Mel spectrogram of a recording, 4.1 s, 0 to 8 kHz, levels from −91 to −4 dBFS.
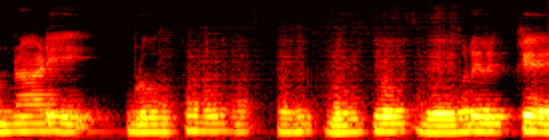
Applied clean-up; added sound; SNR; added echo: neural mask model DeepFilterNet 3.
